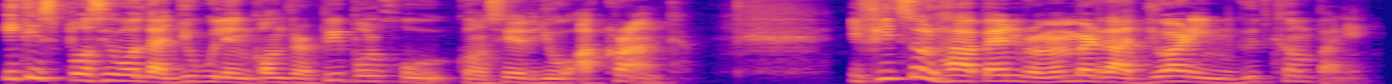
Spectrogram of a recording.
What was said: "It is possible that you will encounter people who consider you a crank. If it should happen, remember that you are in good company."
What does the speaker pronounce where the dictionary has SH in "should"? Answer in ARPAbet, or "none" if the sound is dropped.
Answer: S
